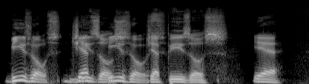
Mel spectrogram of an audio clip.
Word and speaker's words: Bezos: Bezos.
